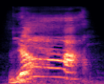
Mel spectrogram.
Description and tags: The sound of an old men screaming.
Foley, Screaming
